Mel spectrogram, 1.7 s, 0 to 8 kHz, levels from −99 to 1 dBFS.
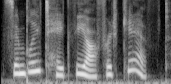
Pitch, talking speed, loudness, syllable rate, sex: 265 Hz, 175 wpm, -17 LUFS, 5.0 syllables/s, female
